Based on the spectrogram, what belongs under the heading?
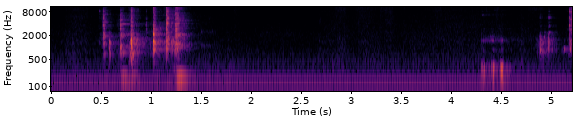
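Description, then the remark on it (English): A small bell is picked up and handled, giving a quick burst of bright metallic clinks and jingles, then a pause before a few softer clinks near the end, with a low steady hum underneath. “But it's like, I don't really have a bell here. Yes, I do.”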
